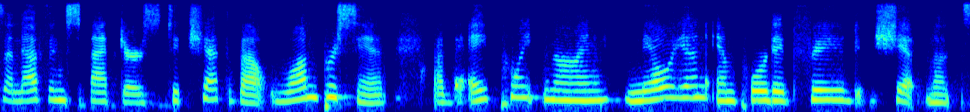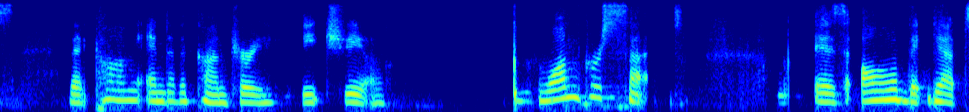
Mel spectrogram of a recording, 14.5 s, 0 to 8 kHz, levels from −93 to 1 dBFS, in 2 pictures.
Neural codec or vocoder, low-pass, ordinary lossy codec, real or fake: codec, 16 kHz, 0.5 kbps, X-Codec, HuBERT features, trained on general audio; 7.2 kHz; Opus, 16 kbps; fake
